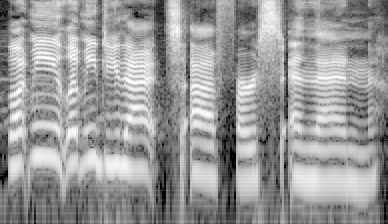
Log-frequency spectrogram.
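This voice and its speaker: A woman's voice: fairly high pitch, animated, measured pace, sharp tone, smooth, no room sound, faint music behind. A woman chatting casually on a game livestream in a rambling, self-correcting way. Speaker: VTuber game streamer. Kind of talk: casual livestream chat while gaming.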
